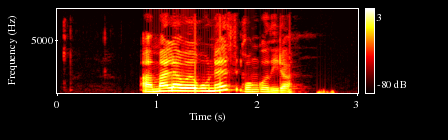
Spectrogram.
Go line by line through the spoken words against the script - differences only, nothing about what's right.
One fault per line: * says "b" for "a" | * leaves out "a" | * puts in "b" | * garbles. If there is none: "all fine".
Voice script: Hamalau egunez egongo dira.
all fine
